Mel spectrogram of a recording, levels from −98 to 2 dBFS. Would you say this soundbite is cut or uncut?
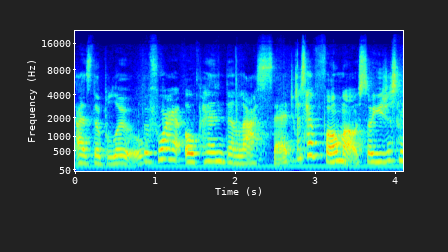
cut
